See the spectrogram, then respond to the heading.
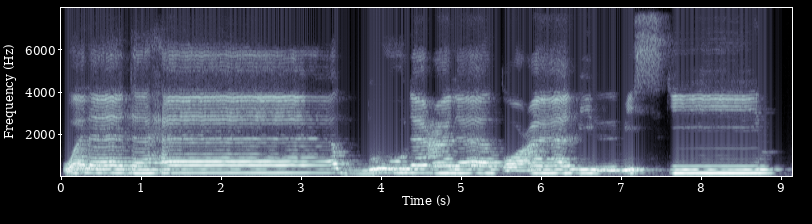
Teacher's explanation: Jadi, H-nya tipiskan. Jangan terbawa huruf D jadi tebal.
